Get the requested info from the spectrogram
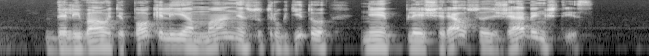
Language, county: Lithuanian, Klaipėda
